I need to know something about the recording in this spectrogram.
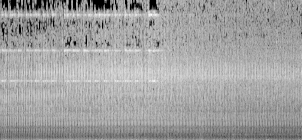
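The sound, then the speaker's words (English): A card clipped in a clothespin flaps rapidly, building a loud, continuous motorized rattle much like a lawnmower engine, steady for several seconds, with no voices. “And, you know, finally, as you really ramp up that card that's in the clothing pin, it makes almost sound like a lawnmower.”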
